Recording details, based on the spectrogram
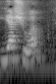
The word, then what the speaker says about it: Yeshua: In Hebrew, it is pronounced Yeshua.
